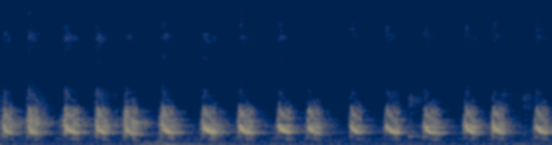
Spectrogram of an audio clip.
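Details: Morning song of a male sooty-headed bulbul: about fifteen evenly spaced, strong, chopped 'cuk' notes in three and a half seconds, over a faint low hum.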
